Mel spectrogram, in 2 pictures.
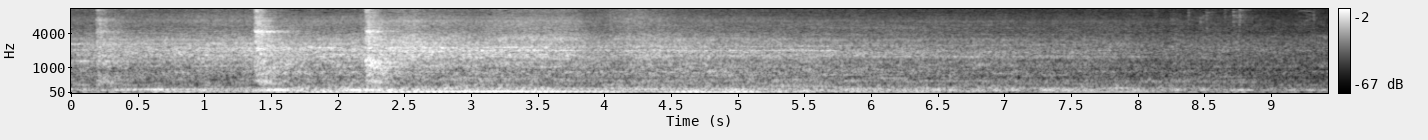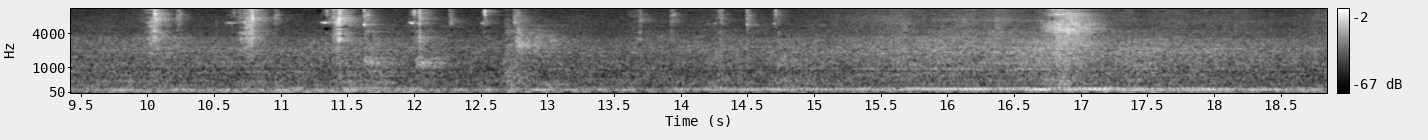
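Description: Hair-cutting scissors snipping through hair: a quick run of short, crisp clicks in the middle stretch, over a low hum that is strongest in the first few seconds.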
